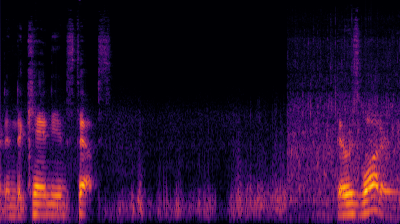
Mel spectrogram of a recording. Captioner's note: running water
